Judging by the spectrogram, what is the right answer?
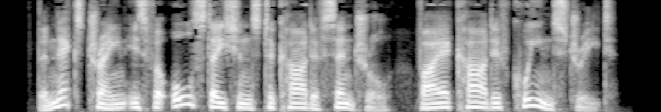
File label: announcement cardiff via queen street english; operator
